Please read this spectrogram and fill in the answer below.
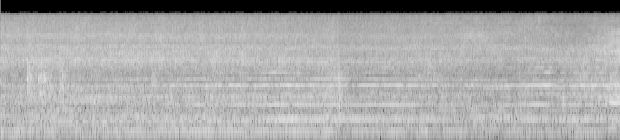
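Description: Live experimental music: a steady drone of several held tones layered together, with a violin bowing over electronics.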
